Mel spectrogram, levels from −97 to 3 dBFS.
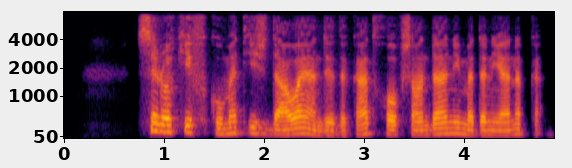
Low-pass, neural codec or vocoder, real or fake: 7.2 kHz; codec, 16 kHz, 0.4 kbps, LongCat-Audio-Codec; fake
